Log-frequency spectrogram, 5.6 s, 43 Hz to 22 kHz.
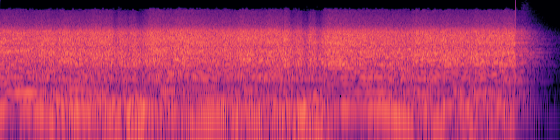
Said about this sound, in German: Und jetzt laufen alle 6 Gitarren quasi auf unseren Kreuzhall. Hören wir doch mal kurz, wie das Ganze zusammen klingt.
